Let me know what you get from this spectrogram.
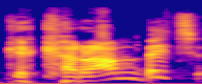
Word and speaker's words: karambit: Kong and Rhodes made their way to the ring, assaulting Priestley and cutting off a lock of hair with a karambit. Is that how you pronounce it? – Karambit. – It's a curly knife. – Yes.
